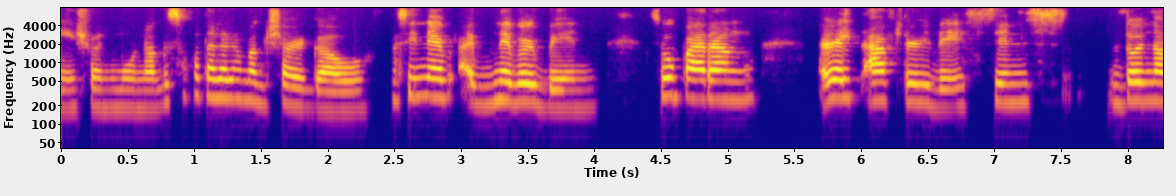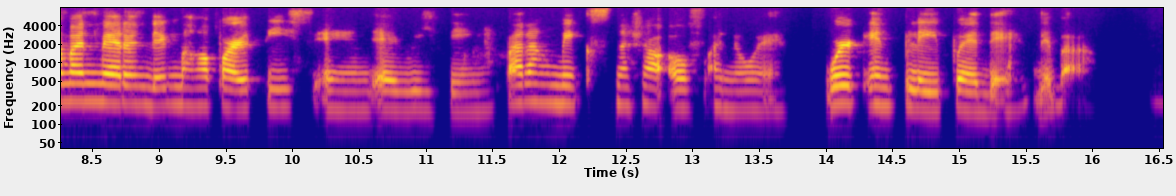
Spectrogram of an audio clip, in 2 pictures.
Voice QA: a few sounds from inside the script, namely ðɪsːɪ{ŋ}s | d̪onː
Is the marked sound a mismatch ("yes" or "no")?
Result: yes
